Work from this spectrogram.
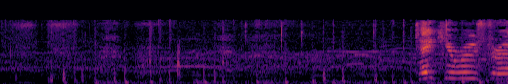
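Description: Horse hooves clip-clopping at a walk in the video game Kingdom Come: Deliverance, a steady soft rhythm beneath someone talking, followed by a short whinny near the end.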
